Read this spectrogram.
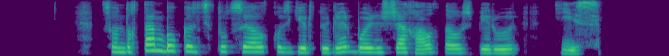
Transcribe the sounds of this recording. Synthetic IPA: so̞nd̪əq̚t̪ɑnbʊlˠkʰo̞nsʲt̪ʲi̥t̪ut̪sɨjalˠəq̚kʰːɵzɡʲe̞ɾt̪ule̞ɾbo̞jənʃɑχɑlˠəq̚d̪ɑwəsbe̞ɾuɪ | t̪ʰijɪs

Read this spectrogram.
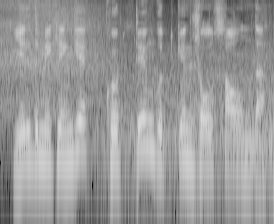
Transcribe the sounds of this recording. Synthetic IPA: je̞ld̪ɪme̞kʲe̞ŋɡʲe̞kʲʰɵp̚t̪e̞ŋkʲʰʏt̪kʲe̞nʒo̞lˠsɑwˠənd̪ə̰

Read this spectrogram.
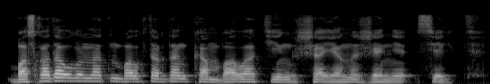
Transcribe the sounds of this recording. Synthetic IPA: bɑsqɑd̪ɑwlˠɑnɑt̪ənbɑlˠəqt̪ɑɾd̪ɑɴkʰambɑlˠɑt̪ʰeŋɪzʃɑjɑnəʒæne̞selt̪

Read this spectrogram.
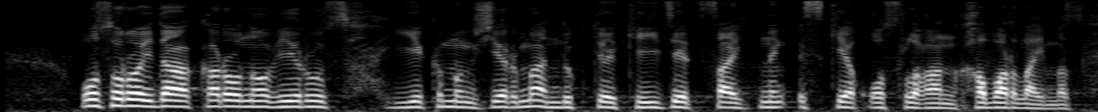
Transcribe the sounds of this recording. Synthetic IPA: wo̞səɾojd̪ɑkʰo̞ɾo̞navʲijɾusje̞kʲɪməɴʒijəɾmɑnʏk̚ʲt̪e̞kʲʰe̞jze̞t̪sajt̪ənəɴɪskʲe̞qʰo̞səlˠʁɑnəχɑbɑɾlˠɑjməz

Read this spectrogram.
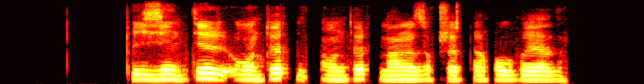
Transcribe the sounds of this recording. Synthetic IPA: prezʲid̪e̞nt̪ːeɾwo̞nt̪ʰɵɾt̪wont̪ʰɵɾt̪mɑɴəzd̪əqʰʊ̥ʒɑt̪ːɑqʰo̞lˠpʰojɑd̪ə

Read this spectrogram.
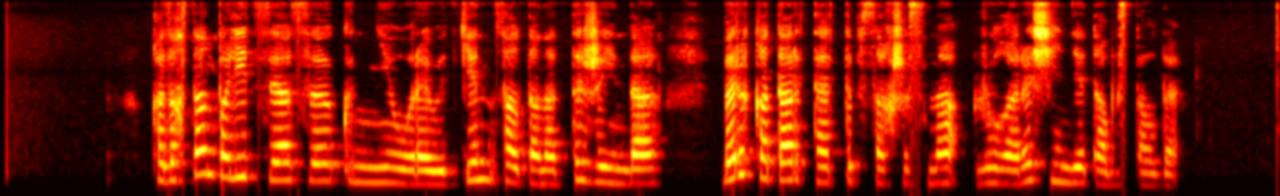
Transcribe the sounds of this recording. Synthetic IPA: qʰɑzɑqst̪ɑnpʰo̞lʲijt̪sɨjasəkʲʰʏnɪne̞wo̞ɾɑjwɵt̪kʲe̞nsɑlˠt̪ɑnɑt̪ːəʒəjənd̪ɑ | bɪɾqʰɑt̪ɑɾt̪ʰæɾt̪ɪpsɑqʃəsənɑʒo̞ʁɑɾəʃend̪e̞t̪ʰɑbəst̪ɑlˠd̪ə

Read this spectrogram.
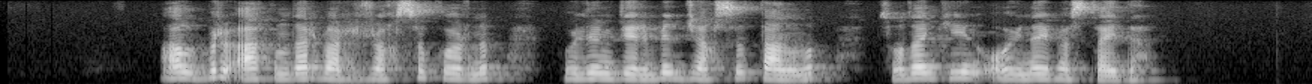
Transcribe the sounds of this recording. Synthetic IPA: ɑlˠbɪɾɑ̰qəmd̪ɑɾbɑɾʒɑqsəkʲʰɵɾɪnɪp̚ | wɵle̞ŋd̪e̞ɾɪme̞nʒɑqsət̪ʰɑnələp̚ | so̞d̪ɑŋkʲʰe̞jɪnwo̰jnɑjbɑst̪ɑjd̪ə

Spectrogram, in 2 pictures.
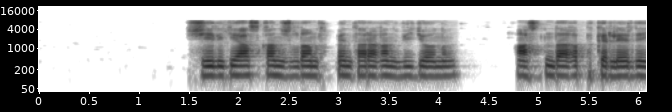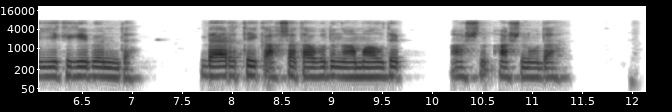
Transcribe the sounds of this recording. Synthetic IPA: ʒ̥e̞lɡʲe̞ɑsqɑnʒəlˠd̪ɑmd̪əq̚pe̞nt̪ʰɑɾɑʁɑnvijd̪e̞o̞nəɴ | ɑst̪ənd̪ɑʁəpʰɪ̥kʲɪɾle̞ɾd̪e̞je̞kʲɪɡʲe̞bɵlɪnd̪ɪ | bæɾɪt̪ʰe̞kɑ̰qʃɑt̪ʰɑbud̪əɴɑmɑlˠəd̪e̞p̚ | ɑʃənud̪ɑ

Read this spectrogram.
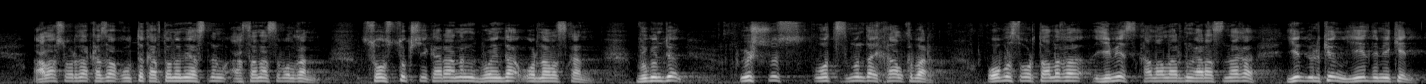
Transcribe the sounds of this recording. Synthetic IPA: ɑ̰lˠɑʃo̞ɾd̪ɑqʰɑzɑqʊlˠt̪ːəqɑft̪o̞no̞mijasənəɴɑst̪ɑnɑsəbo̞lˠʁɑn | so̞lˠst̪ɪkʃe̞kʲɑɾɑnəɴbo̞jənd̪ɑwʔo̞ɾnɑlˠɑsqɑn | bʏɡʲɪnd̪e̞ | ʏʃʒ̥ʏzwo̞t̪ʰəzməɴd̪ɑjχɑlˠqəbɑɾ | wo̞blˠəswo̞ɾt̪ɑlˠəʁəe̞me̞sqʰɑlˠɑlˠɑɾd̪əɴɑɾɑsənd̪ɑʁə | je̞nʏlkʲe̞nje̞ld̪eme̞kʲe̞n

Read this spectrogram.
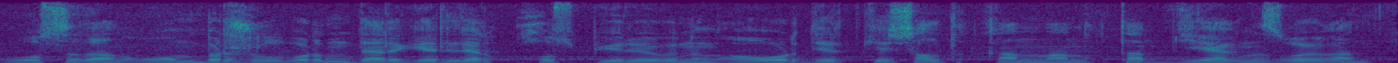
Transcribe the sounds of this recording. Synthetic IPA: wo̞səd̪ɑnwo̞nbɪɾʒəlˠbʊɾənd̪æɾɪɡʲe̞ɾle̞ɾqʰo̞spijɾe̞ɡʲɪnɪŋɑwəɾd̪eɾt̪̚kʲe̞ʃɑlˠd̪əqːɑnənɑnəqt̪ɑp̚d̪ijaɡnozqʰo̞jʁɑn

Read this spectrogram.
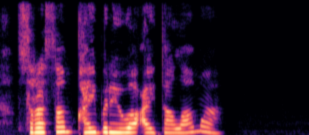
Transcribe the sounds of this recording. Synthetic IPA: sʊɾɑsɑmqʰɑjbɪɾe̞wɪʔɑjt̪ɑlˠɑmɑ

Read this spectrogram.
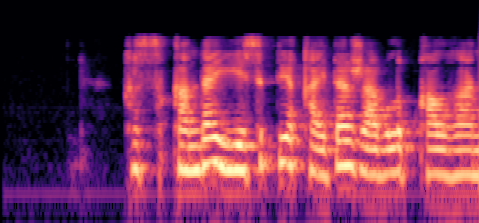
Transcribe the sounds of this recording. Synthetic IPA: qʰəɾsə̥qːɑnd̪ɑje̞sɪk̚t̪e̞qʰɑjt̪ɑʒɑβəlˠəp̚qʰɑlˠʁɑn

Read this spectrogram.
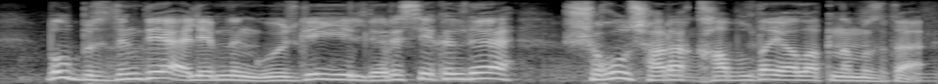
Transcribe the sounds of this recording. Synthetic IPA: bʊlˠbɪzd̪ɪŋd̪e̞æle̞mnɪŋwɵzɡʲe̞je̞ld̪e̞ɾɪse̞kʲɪld̪ɪ | ʃʊʁəlˠʃɑɾɑqʰɑbəlˠd̪ɑjɑlˠɑt̪ənəməzd̪ɑ̰

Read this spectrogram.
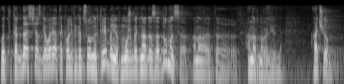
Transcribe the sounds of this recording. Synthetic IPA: vo̞t̪kɐɡd̪asʲɪ̥t͡ɕːasɡəvɐɾʲat̪ɐkvəlʲɪfʲɪkət̪sɨo̞nːɨxt̪ɾʲe̞bəvənʲɪjəxmo̞ʐɨt̪bɨtʲnad̪əzɐd̪umət̪sə̰ɐnaɛt̪ə̰ɐnarnʊɾɐlʲivʲnə | ɐt͡ɕom

